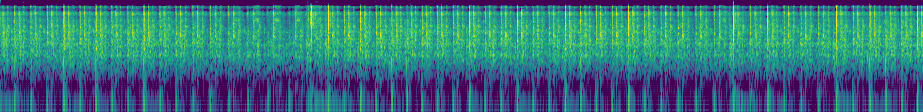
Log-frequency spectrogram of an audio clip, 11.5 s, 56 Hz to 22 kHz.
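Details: Petter A11 (A1 series 2) vintage single-cylinder stationary engine, owned 12-13 years, stored damp in a container for four years, first run after revival: slow thumping beat that stumbles and skips, running rough; owner suspects fuel starvation from dirt in the carburetor.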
